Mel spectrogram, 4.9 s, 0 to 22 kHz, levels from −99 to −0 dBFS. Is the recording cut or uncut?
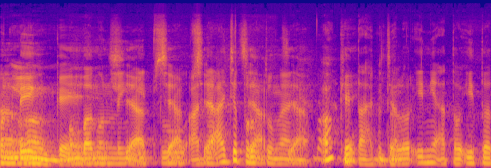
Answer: uncut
